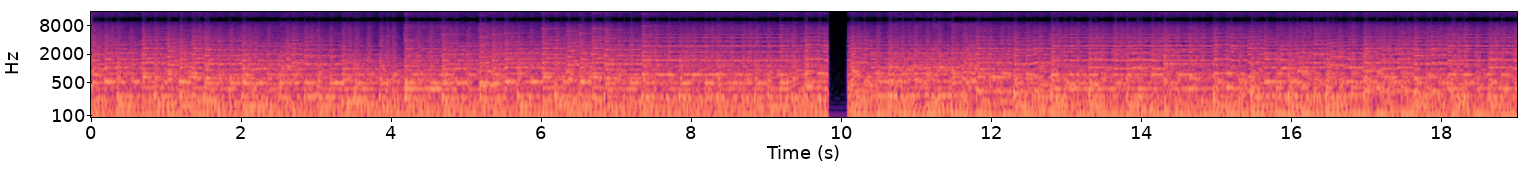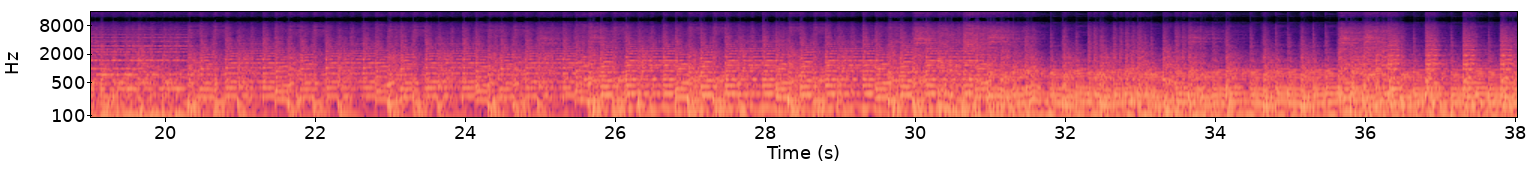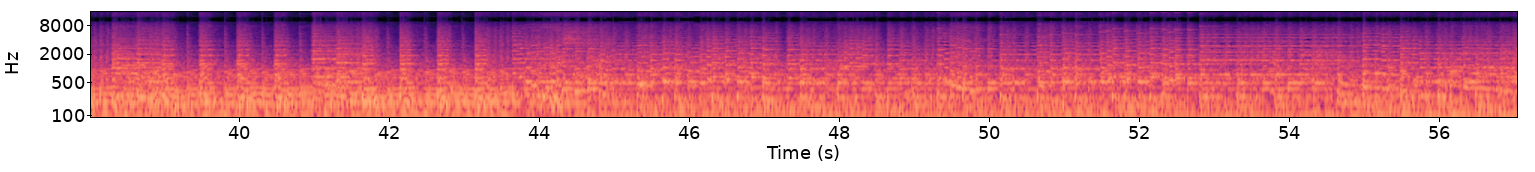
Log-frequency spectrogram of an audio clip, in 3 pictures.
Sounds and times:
Exciting music: 0:00.0 - 0:57.0
Soundtrack music: 0:00.0 - 0:57.0.

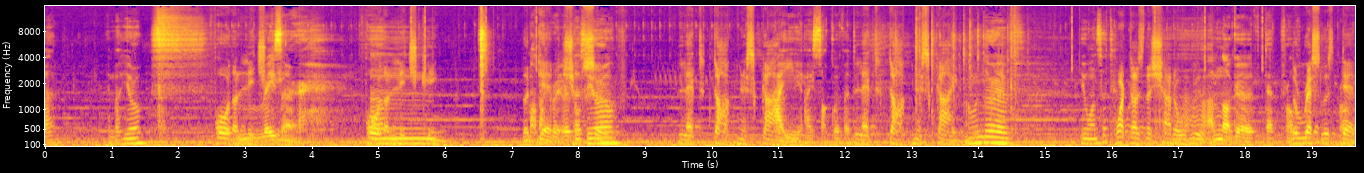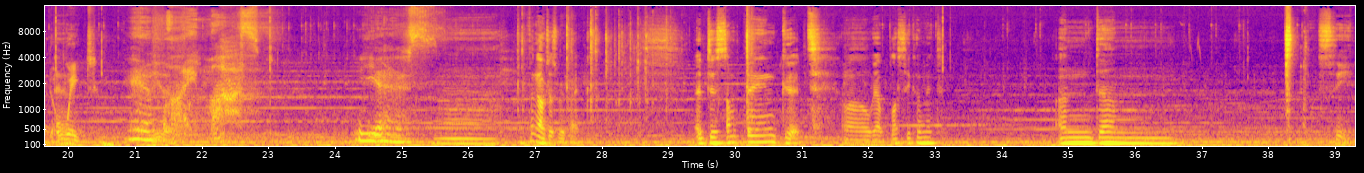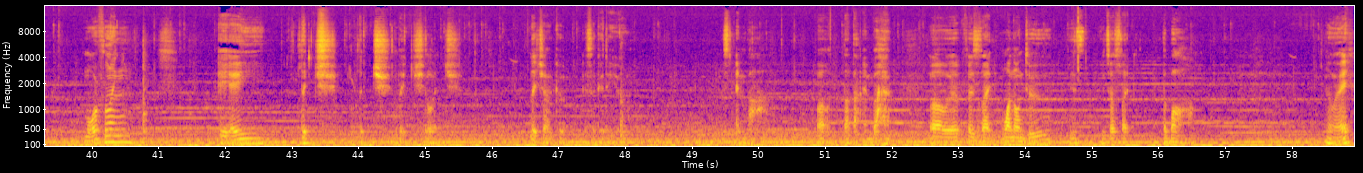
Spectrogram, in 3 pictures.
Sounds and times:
Speech: 0:02.6 - 0:04.0, 0:04.8 - 0:06.0, 0:07.2 - 0:08.7, 0:09.5 - 0:14.7, 0:15.6 - 0:22.5, 0:24.4 - 0:26.0, 0:31.7 - 0:33.1.

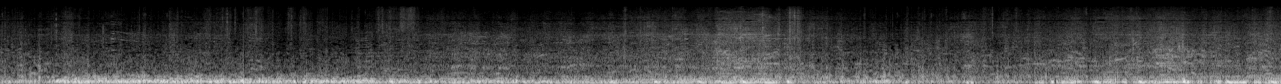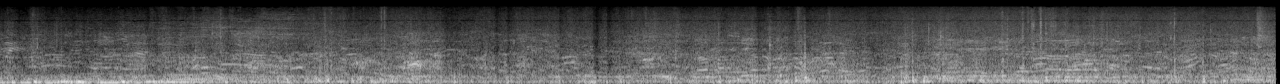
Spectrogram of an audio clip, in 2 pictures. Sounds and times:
Speech: 0:00.0 - 0:25.6.

